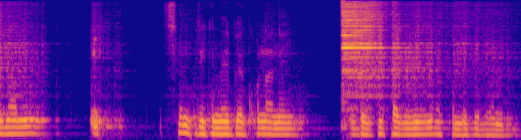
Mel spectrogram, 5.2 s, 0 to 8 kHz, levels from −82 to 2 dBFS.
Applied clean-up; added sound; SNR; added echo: neural mask model RNNoise.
